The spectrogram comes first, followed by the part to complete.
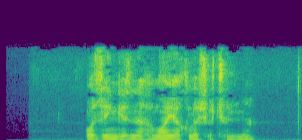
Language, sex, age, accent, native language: Uzbek, male, 18-24, Samarqand, Uzbek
